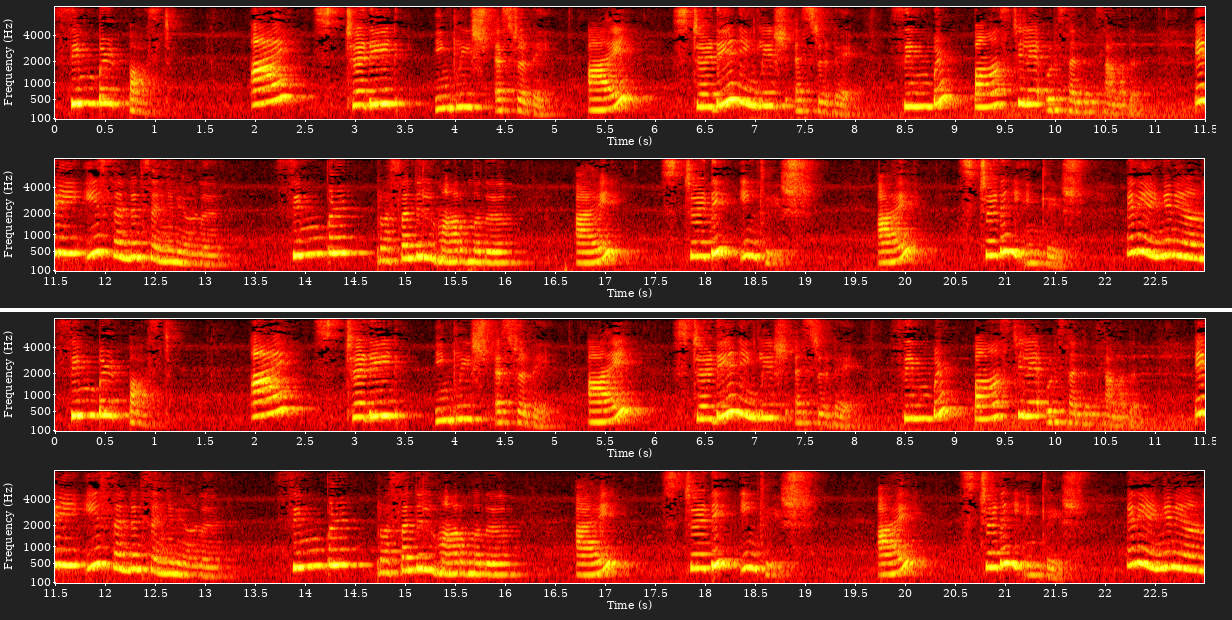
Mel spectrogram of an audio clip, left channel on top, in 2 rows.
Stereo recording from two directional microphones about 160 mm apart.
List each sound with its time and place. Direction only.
0.1 s a sound: 20° left (ahead or behind)
2.9 s a woman's voice: 20° left (ahead or behind)
13.8 s female singing: 20° left (ahead or behind)
15.0 s a woman's voice: 20° left (ahead or behind)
